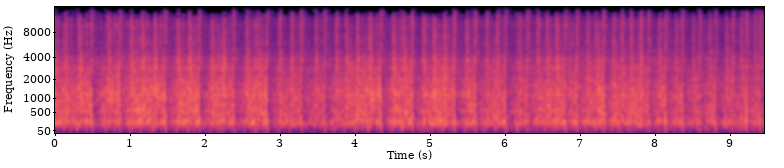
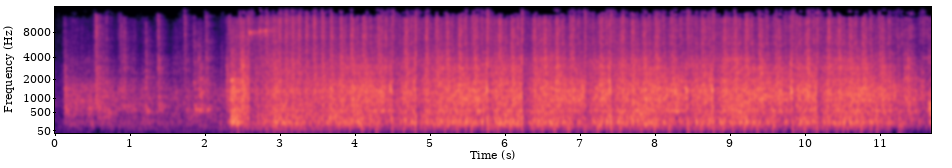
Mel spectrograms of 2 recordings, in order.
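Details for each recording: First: Older 8HP Briggs & Stratton engine on an old Lawn-Boy two-stage snowblower after carburetor cleaning and leaning a rich mixture screw; even, crisp small-engine chatter at steady pace, no surging or sputtering; normal idle, carburetion right. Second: Older 8HP Briggs & Stratton snowblower engine after carburetor cleaning: rapid, lumpy, slightly uneven beat, running a bit rich; fix is turning the mixture screw clockwise, starting with half a turn, to lean it.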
